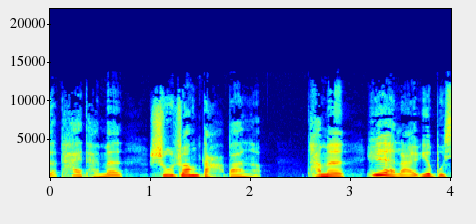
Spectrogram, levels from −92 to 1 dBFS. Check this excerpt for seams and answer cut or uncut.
cut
